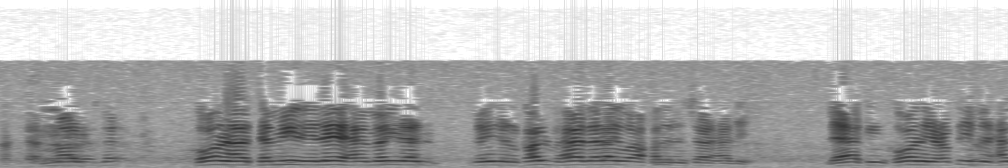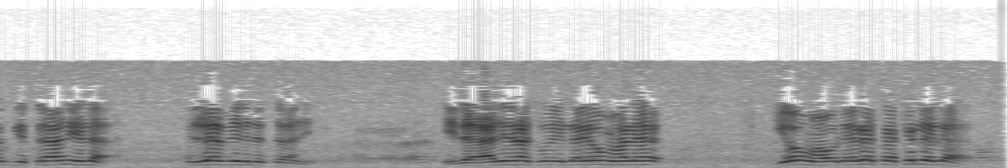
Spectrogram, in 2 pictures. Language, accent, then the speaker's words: Arabic; Saudi Arabia; ما توسع بنيان مكة كغيرها من المدن عندنا في السعودية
